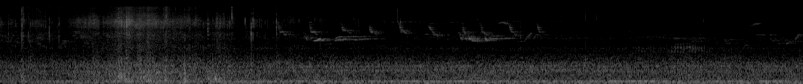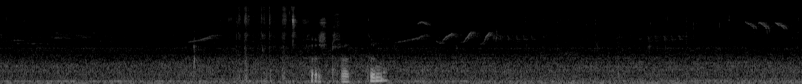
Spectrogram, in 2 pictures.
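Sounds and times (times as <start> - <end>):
mist net rustling: 0.0 - 3.3
small bird calling: 0.0 - 11.2.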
